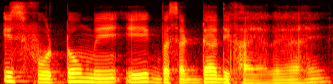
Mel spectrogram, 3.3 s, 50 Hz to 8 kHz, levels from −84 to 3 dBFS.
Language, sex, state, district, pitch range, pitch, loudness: Hindi, male, Uttar Pradesh, Lucknow, 110-135 Hz, 125 Hz, -18 LUFS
